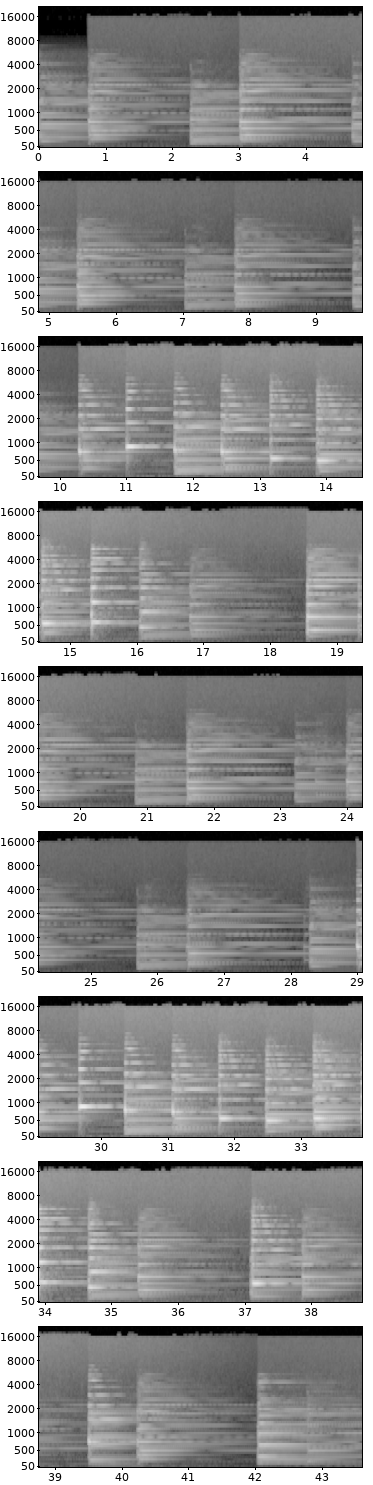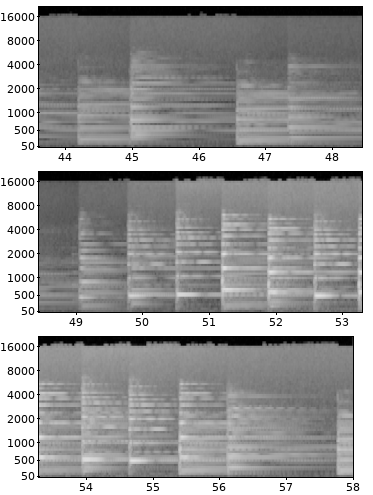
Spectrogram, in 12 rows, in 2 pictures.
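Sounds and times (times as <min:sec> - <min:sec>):
piano: 0:00.0 - 0:57.9.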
